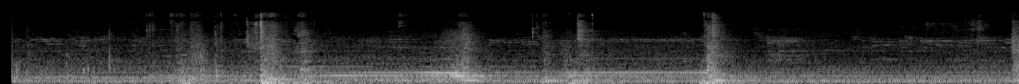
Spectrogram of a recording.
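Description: Hydraulic press brake running: a steady hum from its hydraulic pump, with a series of clunks as the ram moves. In the middle, a steady higher whine holds for a few seconds while the punch presses a steel strip into the die, ending with a clunk.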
